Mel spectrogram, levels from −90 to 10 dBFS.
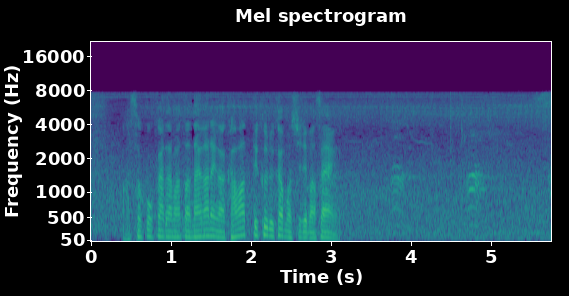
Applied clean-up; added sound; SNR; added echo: none; none; none; none.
